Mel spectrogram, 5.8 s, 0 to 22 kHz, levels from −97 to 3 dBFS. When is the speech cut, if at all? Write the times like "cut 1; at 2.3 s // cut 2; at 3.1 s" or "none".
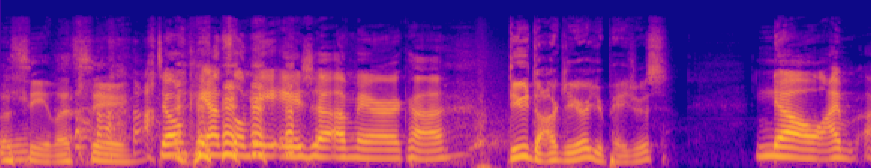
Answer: cut 1; at 3.4 s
